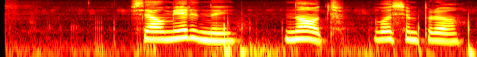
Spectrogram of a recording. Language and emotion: Russian, neutral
